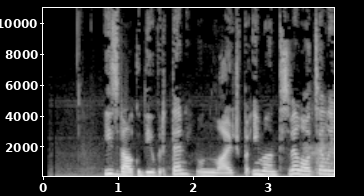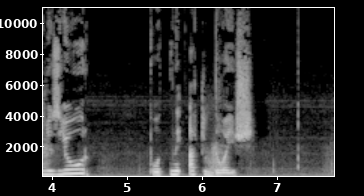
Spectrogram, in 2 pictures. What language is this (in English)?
Latvian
